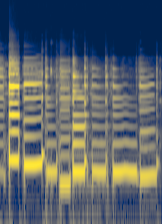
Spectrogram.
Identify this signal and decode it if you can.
There is no code.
